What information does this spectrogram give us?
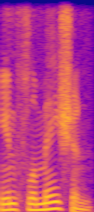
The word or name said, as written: inflammation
